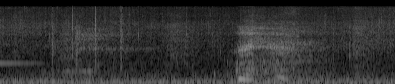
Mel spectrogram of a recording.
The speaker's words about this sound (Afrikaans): Niks is so terapeuties soos 'n knetterende vuurtjie in die gesis van 'n vleisie op die kole nie.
